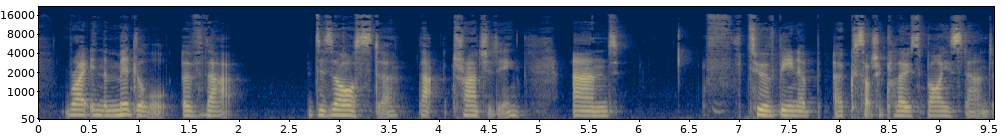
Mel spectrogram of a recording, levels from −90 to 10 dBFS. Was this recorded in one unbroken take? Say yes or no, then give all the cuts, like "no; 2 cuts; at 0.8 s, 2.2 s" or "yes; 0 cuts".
yes; 0 cuts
